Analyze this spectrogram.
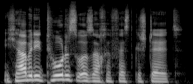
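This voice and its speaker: A man reading an audiobook, voicing an irritable, pompous male colony doctor who speaks loudly and defensively. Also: a little high, expressive, a little fast, no echo, clean studio sound. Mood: indignant. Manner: indignant, loud, defensive.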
